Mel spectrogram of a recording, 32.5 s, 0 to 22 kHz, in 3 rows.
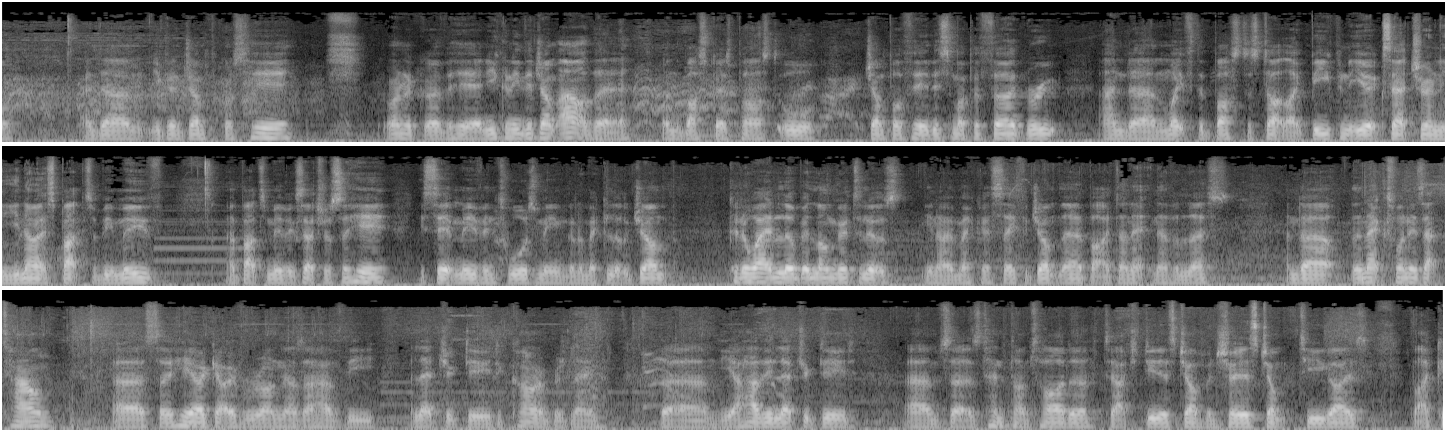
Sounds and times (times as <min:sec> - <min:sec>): Speech: 0:00.0 - 0:02.2, 0:02.9 - 0:32.4.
